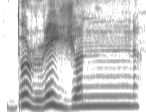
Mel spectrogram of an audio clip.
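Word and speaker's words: دُرِّيٌّ: Durriyun. Durriyun. Well done. And in pausing, it would be durrij. Durrij. Okay, slight y sound at the end.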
